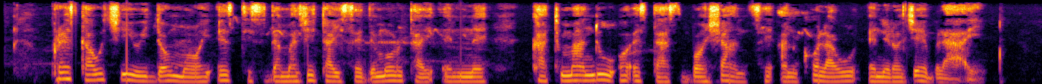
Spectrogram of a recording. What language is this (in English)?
Esperanto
